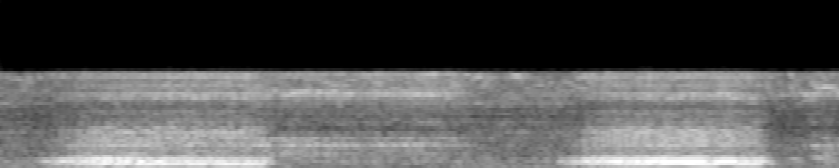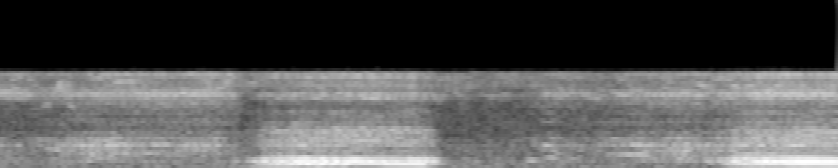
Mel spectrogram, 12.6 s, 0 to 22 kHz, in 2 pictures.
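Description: Loud, rough, low snores come on each breath in, with quieter breaths out between them. About 5 breaths a minute can be heard. Plain snoring.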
